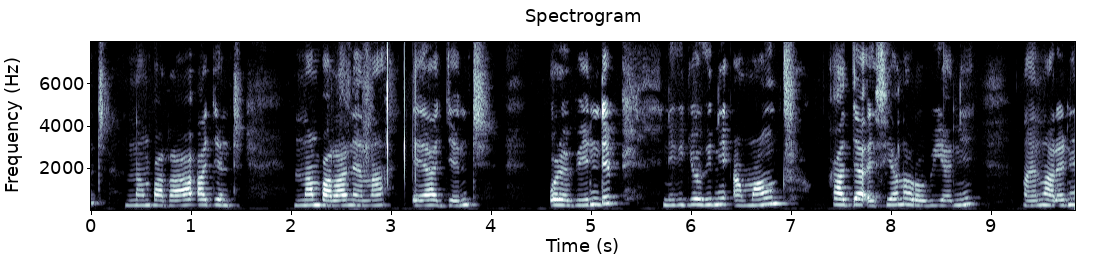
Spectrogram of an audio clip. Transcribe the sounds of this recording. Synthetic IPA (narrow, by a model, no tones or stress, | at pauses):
t | nambaɾaʔad͡ʒɛnt | nambaɾanɛnaead͡ʒɛnt | oɾebindip | nikiɟokiniʔamaunt | kaɟaʔesianoɾobijani | naenaɾen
